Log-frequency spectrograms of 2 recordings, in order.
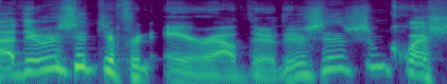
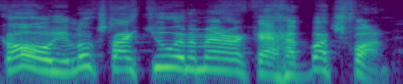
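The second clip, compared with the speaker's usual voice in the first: hammed-up imitation of an African friend's accent; playful, clumsy African accent quoting a friend; bad African accent; 10 semitones higher than usual. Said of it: "That, that's a bad accent".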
